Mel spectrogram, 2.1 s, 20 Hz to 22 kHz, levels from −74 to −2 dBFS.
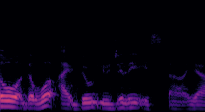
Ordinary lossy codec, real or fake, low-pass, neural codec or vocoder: none; fake; 7.2 kHz; codec, 16 kHz, 4 kbps, FunCodec, trained on LibriTTS, 50 frames a second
